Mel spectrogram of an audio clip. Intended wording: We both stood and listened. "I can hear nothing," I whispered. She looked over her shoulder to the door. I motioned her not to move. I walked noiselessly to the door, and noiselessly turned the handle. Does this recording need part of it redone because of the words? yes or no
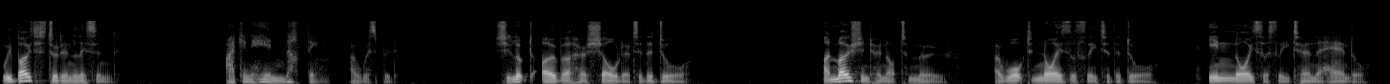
yes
